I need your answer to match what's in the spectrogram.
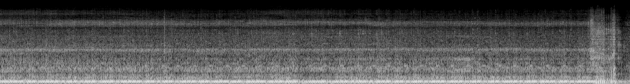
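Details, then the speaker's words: Ford with a Weber carburettor won't rev: steady, slightly lumpy idle that sags and stumbles instead of picking up. Idle jet and mixture screw checked and fuel is reaching the second stage, but the cause is unknown. A loose alternator wire was also found. "Don't wanna rev up. I checked the idling jet. I checked the fuel mixture screw. There's fuel coming through there, but I don't know. That's not revving up."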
